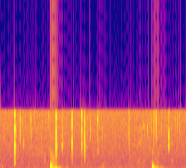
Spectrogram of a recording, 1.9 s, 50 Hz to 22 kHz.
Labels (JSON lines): {"label": "biophony, double pulse", "recorder": "SoundTrap 300"}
